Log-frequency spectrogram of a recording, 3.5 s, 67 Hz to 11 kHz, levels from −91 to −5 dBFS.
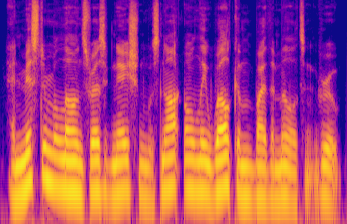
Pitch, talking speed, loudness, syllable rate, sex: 135 Hz, 205 wpm, -15 LUFS, 6.8 syllables/s, male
